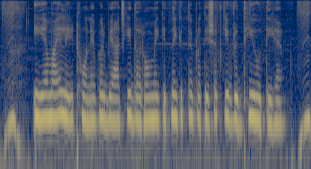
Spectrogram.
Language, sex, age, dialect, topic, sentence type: Hindi, female, 25-30, Garhwali, banking, question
